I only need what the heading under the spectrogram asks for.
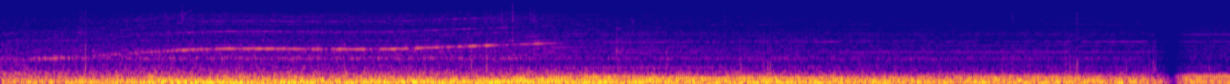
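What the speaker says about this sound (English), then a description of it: "we lined up on the runway and spooled up to head north for our flight to Sapporo" Airliner jet engines spool up on the runway before a takeoff bound for Sapporo, a loud, steady roar with a rising whine that holds throughout and dips briefly near the end.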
